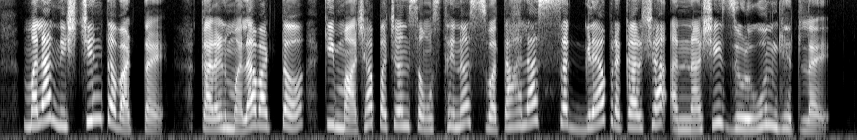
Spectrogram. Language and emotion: Marathi, happy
